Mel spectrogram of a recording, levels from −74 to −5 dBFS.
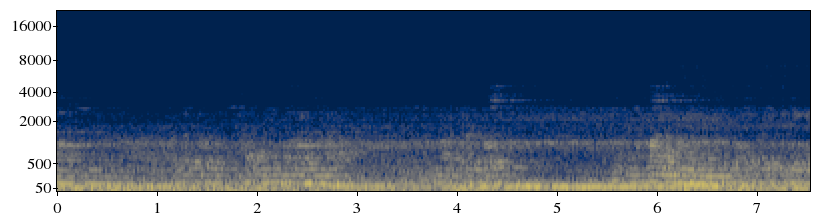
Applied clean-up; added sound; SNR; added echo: none; Thunder; 18 dB; reverberation time 1.4 s.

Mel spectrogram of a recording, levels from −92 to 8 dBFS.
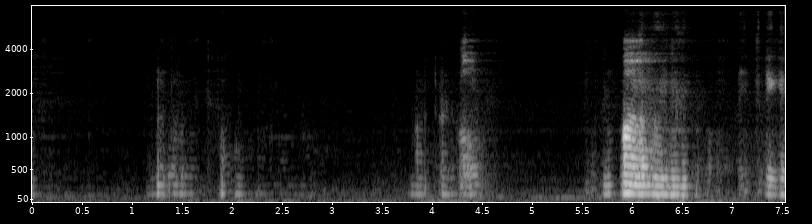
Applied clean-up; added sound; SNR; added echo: neural mask model DeepFilterNet 3.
